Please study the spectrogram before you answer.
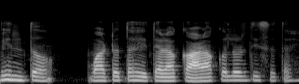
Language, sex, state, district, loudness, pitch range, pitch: Marathi, female, Maharashtra, Sindhudurg, -19 LUFS, 175-190 Hz, 185 Hz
